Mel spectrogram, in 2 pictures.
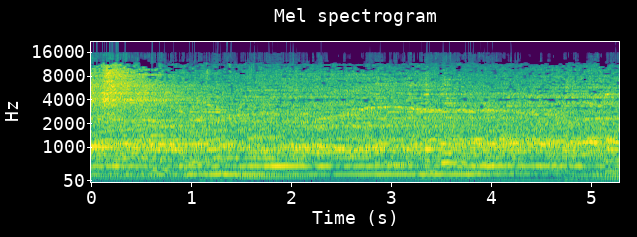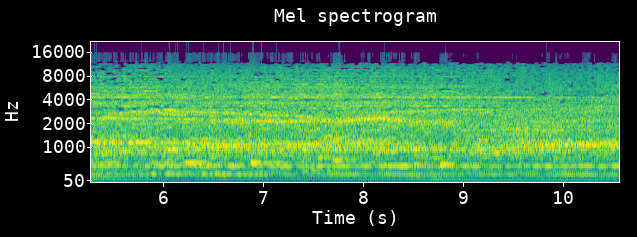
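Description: Live pop band playing an instrumental passage on electric guitar, bass, keyboards and drums, with the audience shouting and whooping over it.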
